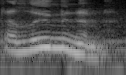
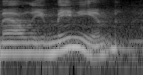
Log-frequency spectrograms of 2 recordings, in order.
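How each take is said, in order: First: The word is said in an American way. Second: The word is said in an Australian way. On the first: "the Americans call it aluminum" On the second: "Like the Australians, we call aluminium aluminium"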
